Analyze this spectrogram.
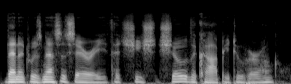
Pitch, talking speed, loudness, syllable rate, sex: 100 Hz, 270 wpm, -20 LUFS, 6.4 syllables/s, male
